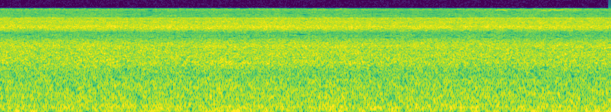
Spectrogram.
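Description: River water rushes steadily past, a loud, even broadband roar with no breaks or distinct splashes, close and continuous, no talk.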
